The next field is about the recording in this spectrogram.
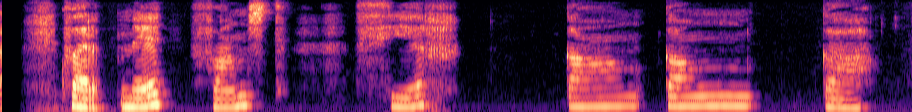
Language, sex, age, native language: Icelandic, female, 6, Icelandic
